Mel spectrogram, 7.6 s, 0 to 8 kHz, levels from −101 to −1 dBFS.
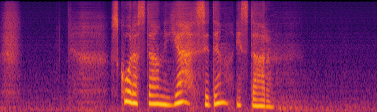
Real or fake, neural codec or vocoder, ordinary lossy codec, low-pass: fake; codec, 16 kHz, 0.2 kbps, FocalCodec; none; none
